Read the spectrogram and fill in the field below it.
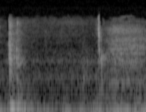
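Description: A couple of sharp computer keyboard key presses for a shortcut, close and crisp, with quiet room noise between them and no speech.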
